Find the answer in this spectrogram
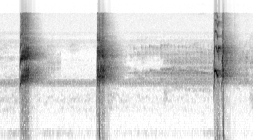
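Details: Lovebird calling, from a recording meant to provoke other lovebirds into long ngekek: three harsh, high, shrieking notes about two seconds apart, the last doubled, over a steady faint electronic whine.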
